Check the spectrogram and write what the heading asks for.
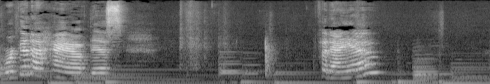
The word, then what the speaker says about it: Fideo: So we're going to have this Fideo. Sounds like I'm, I don't know. How do you pronounce F-I-D-E-O?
